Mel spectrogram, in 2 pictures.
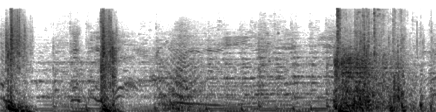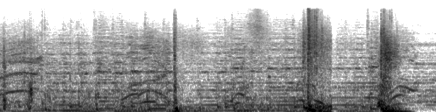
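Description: Film fight-scene sound effects over loud action background music: sharp punch and kick hits about four times, and a longer crash about three and a half seconds in as a body lands on a table.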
